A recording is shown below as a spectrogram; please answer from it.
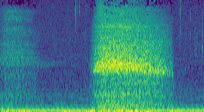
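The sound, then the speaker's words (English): One deep, slow breath is taken alone: a soft, airy rush that swells and then fades. It is fairly faint and has no voices over it. “Nice deep breath, please.”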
